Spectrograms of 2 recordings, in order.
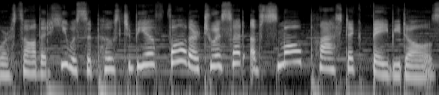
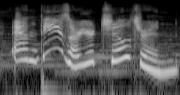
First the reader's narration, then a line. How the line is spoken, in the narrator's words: the little girl exclaimed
